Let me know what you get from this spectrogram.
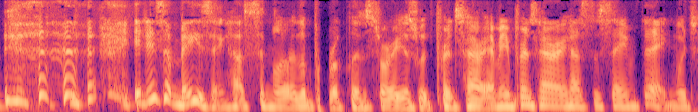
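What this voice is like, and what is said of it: American accent. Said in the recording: “Your accent, leads me to believe that you can answer this question boldly. ... All of us American women”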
